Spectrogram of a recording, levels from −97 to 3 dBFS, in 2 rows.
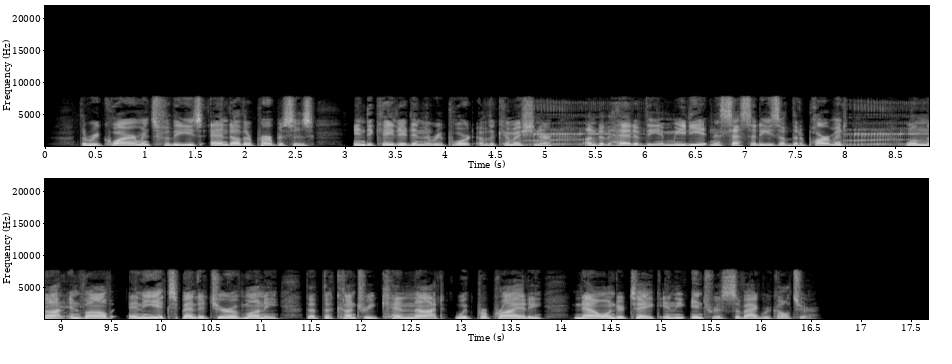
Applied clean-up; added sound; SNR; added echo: none; Burping, eructation; 18 dB; none.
